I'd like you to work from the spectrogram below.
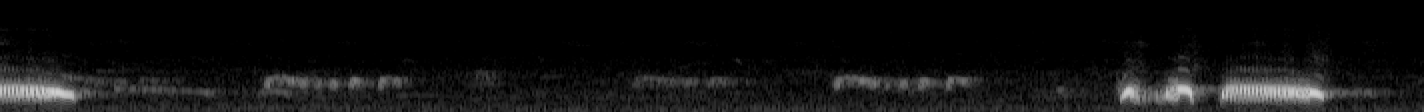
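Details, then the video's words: Decoy spotted dove cooing to call in wild doves: one coo ends at the start, then soft, higher, fluttering notes, then a full phrase of two short coos and a long, rounded final coo. "Chim Cu Mồi Thúc Bổi Nghe nó đã mà mở lên bổi và mồi còn gáy theo nữa"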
